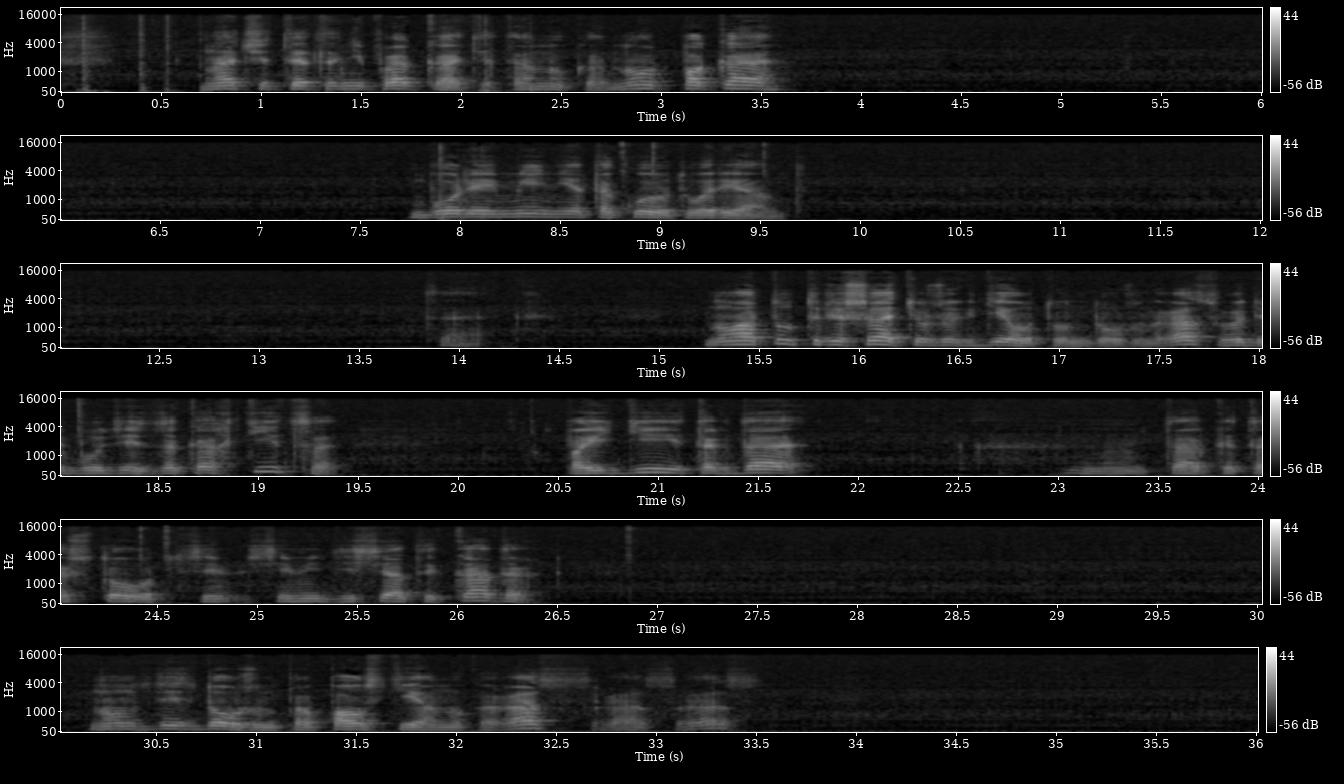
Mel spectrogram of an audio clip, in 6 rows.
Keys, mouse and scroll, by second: 0.5 ctrl+z, 2.1 space, 8.0 space, 8.9 click, 9.8-18.3 drag, 24.5 click, 27.0-36.0 drag.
